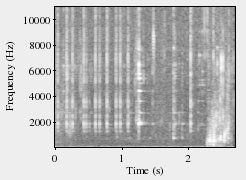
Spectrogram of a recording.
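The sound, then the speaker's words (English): A series of light glassy clinks and taps, followed by a fuller, louder clink near the end as glasses, one holding tequila, knock together in a birthday toast on Friday, Cinco de Mayo. Quiet, with no voices. “Let's cheers to your birthday, and let's cheers to Friday.”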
